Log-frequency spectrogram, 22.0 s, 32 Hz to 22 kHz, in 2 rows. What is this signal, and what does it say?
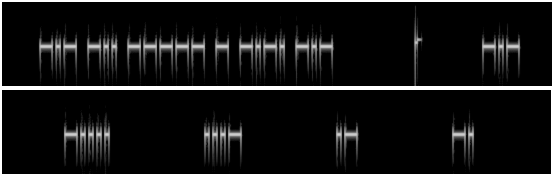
Morse code, heard as a keyed tone, about 15 wpm, spaced as for 7 wpm, 700 Hz. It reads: KD0TCK K6VAN
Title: USA Call Signs - 8x Character Spacing - 15wpm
